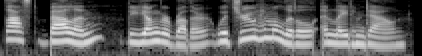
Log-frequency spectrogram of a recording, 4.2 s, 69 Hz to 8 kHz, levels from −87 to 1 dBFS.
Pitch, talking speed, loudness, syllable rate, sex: 230 Hz, 200 wpm, -17 LUFS, 5.0 syllables/s, female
